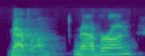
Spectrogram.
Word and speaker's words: Maveron: i pronouncing that right amy maveron yeah think about maverick maverick okay i was thinking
